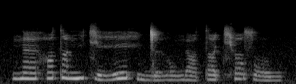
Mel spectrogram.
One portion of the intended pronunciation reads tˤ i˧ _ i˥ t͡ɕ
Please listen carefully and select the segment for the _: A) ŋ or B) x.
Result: A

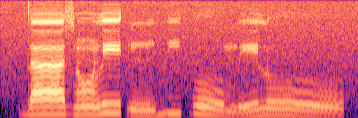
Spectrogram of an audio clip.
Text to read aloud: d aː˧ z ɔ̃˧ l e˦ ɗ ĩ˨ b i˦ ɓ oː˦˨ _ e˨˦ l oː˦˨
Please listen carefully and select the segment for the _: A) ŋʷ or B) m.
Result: B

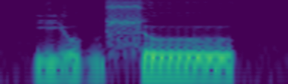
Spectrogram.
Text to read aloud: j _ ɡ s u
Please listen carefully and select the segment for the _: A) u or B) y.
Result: A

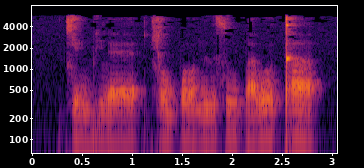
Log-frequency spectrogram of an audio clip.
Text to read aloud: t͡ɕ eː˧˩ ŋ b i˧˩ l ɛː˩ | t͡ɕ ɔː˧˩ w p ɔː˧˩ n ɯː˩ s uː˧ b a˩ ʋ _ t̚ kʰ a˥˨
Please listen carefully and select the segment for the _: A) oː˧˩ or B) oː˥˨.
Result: B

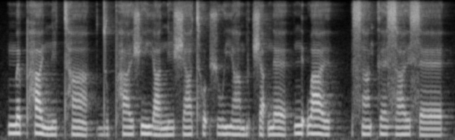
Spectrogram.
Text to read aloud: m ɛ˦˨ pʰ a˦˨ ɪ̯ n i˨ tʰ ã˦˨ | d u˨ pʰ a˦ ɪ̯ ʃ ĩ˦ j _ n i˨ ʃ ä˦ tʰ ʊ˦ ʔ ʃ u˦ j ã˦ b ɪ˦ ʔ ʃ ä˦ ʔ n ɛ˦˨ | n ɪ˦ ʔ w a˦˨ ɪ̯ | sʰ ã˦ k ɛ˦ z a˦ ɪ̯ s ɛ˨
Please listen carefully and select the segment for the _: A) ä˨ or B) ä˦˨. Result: A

